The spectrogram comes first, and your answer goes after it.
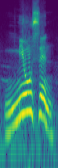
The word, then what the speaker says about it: müssen: क्योनेन, repeat after me, क्योनेन, वॉलन, म्यूसिन। Pronunciation देख रहे हो, यू विथ जो उमलाउट है और ओ विथ उमलाउट है, इसकी साउंड नॉर्मल यू और ओ की तरीके से नहीं आती।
